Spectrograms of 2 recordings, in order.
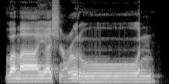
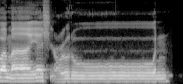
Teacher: وقف کرنے کی صورت میں یہ نون کے اوپر جو زبر ہے یہ نہیں پڑھا جائے گا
